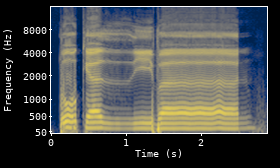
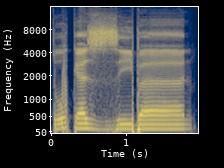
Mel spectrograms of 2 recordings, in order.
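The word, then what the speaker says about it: تكذبان: ditand fathah bertemu Alif tukadziban pada lafal tukadzi sempurnakan daripada makhraj huruf Dal jangan sampai terbaca dengan huruf Zai misalnya tukazziban nah ini kesalahan yang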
